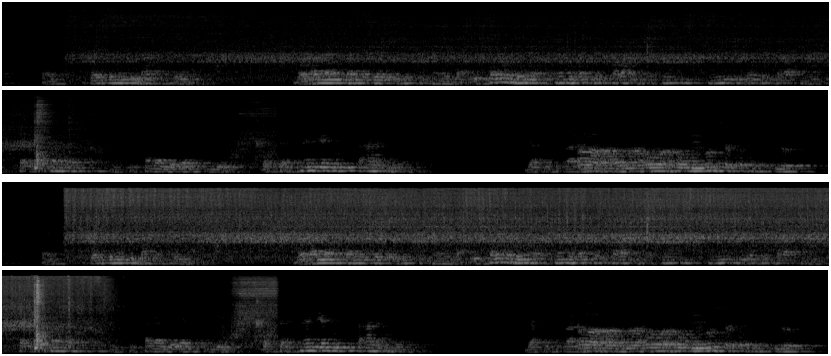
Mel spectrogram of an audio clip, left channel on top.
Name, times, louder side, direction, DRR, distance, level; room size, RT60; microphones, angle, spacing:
sound 1, 0.6-9.5 10.4-11.0, right 14 dB, 80° right, 0.5 m, -41 dB
voice 1, 0.9-1.9 2.9-8.2 8.4-10.5 10.9-12.4 13.5-14.2 14.5-14.7, equal, 25° right, -2 dB, 2.3 m, -48 dB
voice 2, 14.0-16.2, equal, 20° left, -6 dB, 2.7 m, -44 dB
12.0 x 7.7 x 4.8 m, 0.96 s
head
